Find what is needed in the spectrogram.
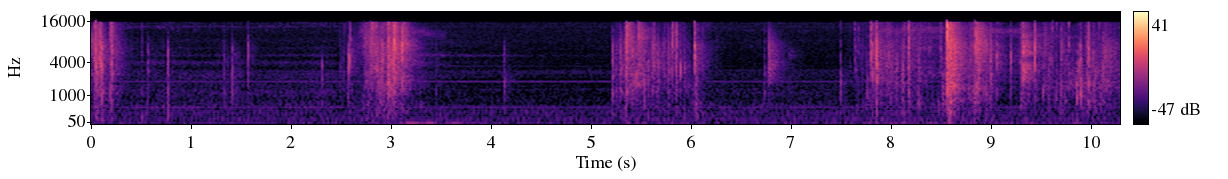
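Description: Clear plastic packaging of a wax melt loaf crinkling in the hands as it is opened and handled, in a few short bursts with quiet gaps between.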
